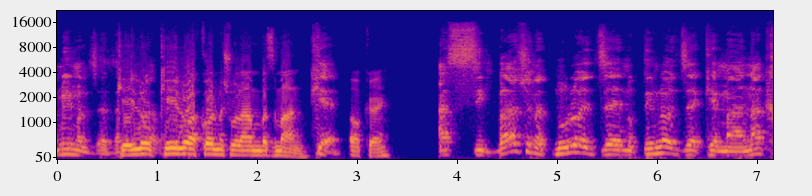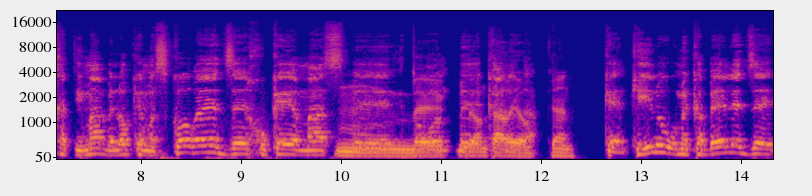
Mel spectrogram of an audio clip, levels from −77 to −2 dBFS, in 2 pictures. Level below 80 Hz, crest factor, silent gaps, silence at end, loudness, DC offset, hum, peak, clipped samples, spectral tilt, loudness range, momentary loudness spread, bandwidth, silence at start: -50 dBFS; 12 dB; 3.64-3.78 s; 0 s; -23 LUFS; under 0.1%; none; -10 dBFS; under 0.1%; -4.5 dB/octave; 4 LU; 8 LU; 16.5 kHz; 0 s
